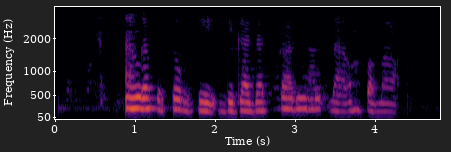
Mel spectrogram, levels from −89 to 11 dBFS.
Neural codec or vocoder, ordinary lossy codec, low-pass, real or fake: none; MP3, 24 kbps; 3.6 kHz; real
